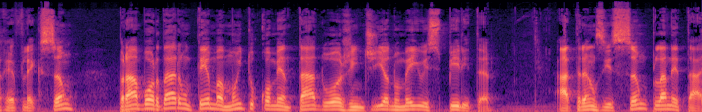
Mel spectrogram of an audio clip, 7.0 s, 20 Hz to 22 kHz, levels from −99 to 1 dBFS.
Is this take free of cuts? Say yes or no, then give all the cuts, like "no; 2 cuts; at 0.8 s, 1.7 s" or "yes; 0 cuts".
yes; 0 cuts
